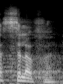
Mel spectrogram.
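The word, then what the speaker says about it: slough: ओ यू जी एच का उच्चारण आपको फ कर देना है। यह लिखा गया आपका स्लफ।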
